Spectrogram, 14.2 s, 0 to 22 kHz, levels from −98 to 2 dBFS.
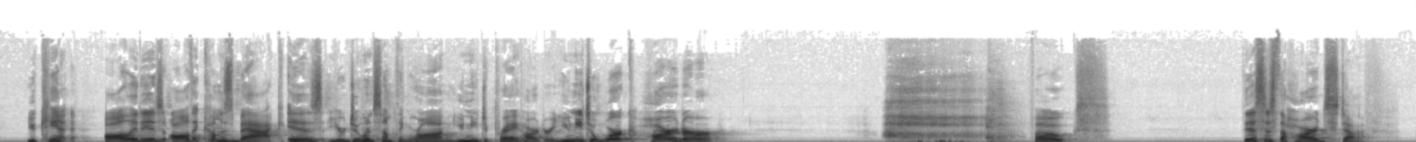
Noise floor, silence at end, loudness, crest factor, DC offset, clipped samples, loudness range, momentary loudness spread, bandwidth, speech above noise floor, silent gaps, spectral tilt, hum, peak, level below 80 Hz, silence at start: -52 dBFS; 0.5 s; -19 LUFS; 18 dB; under 0.1%; under 0.1%; 8 LU; 15 LU; 16.5 kHz; 33 dB; none; -4.5 dB/octave; none; -2 dBFS; -52 dBFS; 0.3 s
